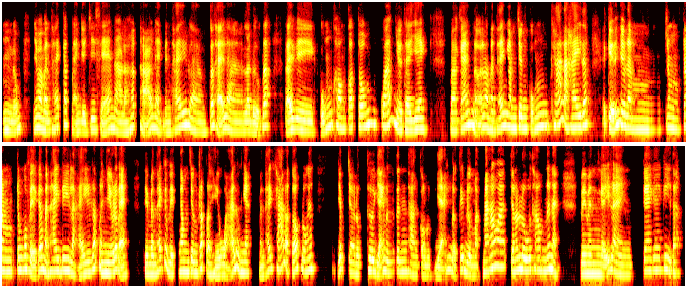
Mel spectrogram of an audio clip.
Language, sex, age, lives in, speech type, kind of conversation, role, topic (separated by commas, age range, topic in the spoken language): Vietnamese, female, 45-49, Vietnam, conversation, podcast, host, Bạn làm gì để ngủ ngon hơn mỗi đêm?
